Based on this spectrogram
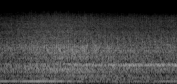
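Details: Datsun 280ZX idling after replacing charcoal canister, battery and terminals and tuning idle screw and BCDD; it used to hang near 2,000 rpm: smooth, even idle, steady low hum, faint constant whine, no hunting.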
